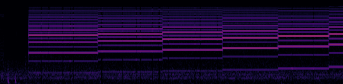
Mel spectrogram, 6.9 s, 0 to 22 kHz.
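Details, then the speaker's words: ZX Spectrum 48K sound test heard through headphones, original speaker broken: clean steady beeps stepping up in pitch, undistorted, confirming the ULA and sound output work. "well this is such a simple test but the sound capabilities of this unit are very very limited so well we know it works we know the Ula is working which is great"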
